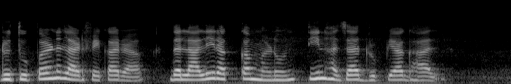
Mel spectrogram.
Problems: none marked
